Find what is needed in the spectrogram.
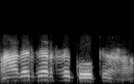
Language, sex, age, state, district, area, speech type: Malayalam, male, 18-30, Kerala, Wayanad, rural, conversation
